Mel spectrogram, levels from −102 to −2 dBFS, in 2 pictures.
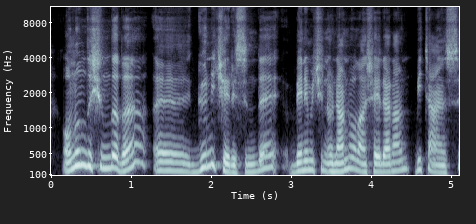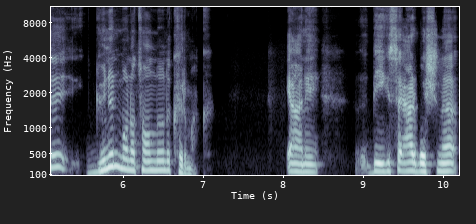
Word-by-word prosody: Onun 260 Hz, +11 st, +3 dB
dışında 225 Hz, -3 st, +3 dB
da, 295 Hz, -, -1 dB
eee, 165 Hz, -2 st, -1 dB
gün 195 Hz, -, -1 dB
içerisinde 155 Hz, -, -1 dB
benim 165 Hz, +6 st, 0 dB
için 180 Hz, 0 st, -4 dB
önemli 155 Hz, +6 st, +1 dB
olan 175 Hz, -7 st, -1 dB
şeylerden 155 Hz, +6 st, -1 dB
bir 185 Hz, 0 st, -5 dB
tanesi, 200 Hz, -, -3 dB, 0.2 s
günün 180 Hz, -, +3 dB
monotonluğunu 175 Hz, -3 st, +1 dB
kırmak. 110 Hz, -, -7 dB, 0.9 s
Yani, 145 Hz, -2 st, 0 dB, 0.5 s
ııı, 130 Hz, -, -16 dB
bilgisayar 160 Hz, +1 st, +2 dB
başına 155 Hz, +1 st, +3 dB
165 Hz, 120 wpm, -21 LUFS, 150-200 Hz, 0.9 s, Onun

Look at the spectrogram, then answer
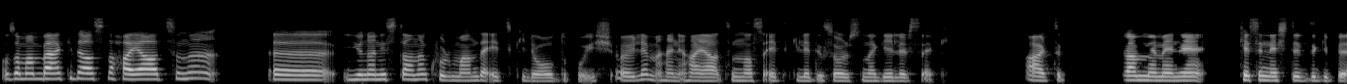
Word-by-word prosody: O 245 Hz, -, -6 dB
zaman 255 Hz, 0 st, +1 dB
belki 260 Hz, +1 st, +5 dB
de 275 Hz, -, +2 dB
aslında 255 Hz, 0 st, +2 dB
hayatını, 250 Hz, -, +4 dB, 0.5 s
ııı, 215 Hz, -2 st, +2 dB
Yunanistan'a 230 Hz, +1 st, 0 dB
kurmanda 185 Hz, -1 st, -2 dB
etkili 165 Hz, -1 st, -6 dB
oldu 155 Hz, 0 st, -3 dB
bu -, -, -6 dB
iş, 170 Hz, -, -9 dB
öyle 185 Hz, +6 st, -1 dB
mi? 215 Hz, -, -6 dB
Hani, 175 Hz, -2 st, -4 dB
hayatını 175 Hz, 0 st, -1 dB
nasıl 175 Hz, 0 st, -4 dB
etkiledi 170 Hz, 0 st, -5 dB
sorusuna 170 Hz, 0 st, -3 dB
gelirsek. 165 Hz, -, -5 dB, 0.7 s
Artık -, -, 0 dB, 0.6 s
dönmemeni 185 Hz, -2 st, +4 dB, 0.3 s
kesinleştirdi 185 Hz, -3 st, +1 dB
gibi. 170 Hz, 0 st, 0 dB
200 Hz, 110 wpm, -25 LUFS, 175-240 Hz, 0.7 s, belki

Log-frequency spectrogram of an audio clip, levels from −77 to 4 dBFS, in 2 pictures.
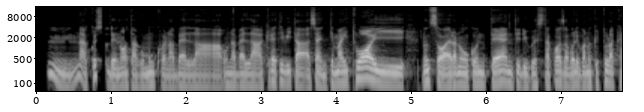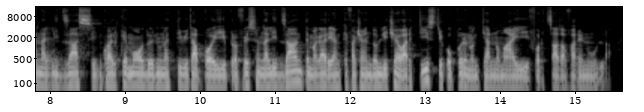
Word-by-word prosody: Uhm. 100 Hz, -, -3 dB
No, -, -, 0 dB
questo 150 Hz, 0 st, -4 dB
denota 90 Hz, -1 st, 0 dB
comunque 90 Hz, +1 st, -3 dB
una 80 Hz, -1 st, -2 dB
bella 85 Hz, -2 st, 0 dB
una 95 Hz, +1 st, -2 dB
bella 90 Hz, -1 st, +1 dB
creatività. 110 Hz, -5 st, +1 dB
Senti, 85 Hz, -5 st, 0 dB
ma 105 Hz, +1 st, +3 dB
i 110 Hz, -, 0 dB
tuoi, 110 Hz, -9 st, +5 dB, 0.2 s
non 110 Hz, +2 st, 0 dB
so, 90 Hz, -, +5 dB
erano 95 Hz, +1 st, +4 dB
contenti 105 Hz, +2 st, +2 dB
di 95 Hz, -, -3 dB
questa 95 Hz, 0 st, -2 dB
cosa? 110 Hz, -4 st, +1 dB
Volevano 100 Hz, +1 st, +1 dB
che -, -, -6 dB
tu 115 Hz, -, -2 dB
la 105 Hz, -, +3 dB
canalizzassi 95 Hz, 0 st, 0 dB
in -, -, -8 dB
qualche 95 Hz, 0 st, -2 dB
modo 90 Hz, -1 st, 0 dB
in 90 Hz, -, -1 dB
un'attività 90 Hz, 0 st, -1 dB
poi 85 Hz, -1 st, 0 dB
professionalizzante, 95 Hz, +3 st, -1 dB
magari 90 Hz, 0 st, +1 dB
anche 85 Hz, 0 st, -6 dB
facendo 85 Hz, 0 st, -2 dB
un 90 Hz, -, -2 dB
liceo 90 Hz, -1 st, +1 dB
artistico, 120 Hz, +2 st, -1 dB
oppure 95 Hz, -1 st, -3 dB
non 80 Hz, 0 st, -4 dB
ti -, -, -7 dB
hanno 80 Hz, -1 st, -3 dB
mai 80 Hz, -1 st, -1 dB
forzato 80 Hz, +2 st, -4 dB
a -, -, -2 dB
fare 80 Hz, +1 st, -5 dB
nulla? 80 Hz, -2 st, -10 dB
90 Hz, 185 wpm, -25 LUFS, 85-100 Hz, 0.2 s, tuoi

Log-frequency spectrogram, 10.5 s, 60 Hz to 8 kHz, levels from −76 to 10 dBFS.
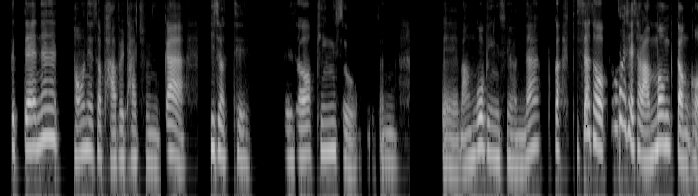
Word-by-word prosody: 그때는 215 Hz, +6 st, +3 dB, 0.2 s
병원에서 180 Hz, +1 st, -2 dB
밥을 150 Hz, 0 st, -4 dB
다 155 Hz, 0 st, -6 dB
주니까 145 Hz, +1 st, 0 dB, 0.3 s
디저트. 170 Hz, -6 st, -3 dB, 0.5 s
그래서 165 Hz, +2 st, -1 dB
빙수 185 Hz, -10 st, -4 dB, 0.2 s
무슨 135 Hz, +1 st, -11 dB, 0.7 s
네 125 Hz, -1 st, -5 dB
망고 160 Hz, +11 st, +1 dB
빙수였나? 160 Hz, +3 st, -4 dB
그니까 -, -, -2 dB, 0.2 s
비싸서 225 Hz, -8 st, +4 dB
평상시에 335 Hz, -, +2 dB
잘 195 Hz, -6 st, +1 dB
안 155 Hz, +4 st, +4 dB
먹던 215 Hz, -, +4 dB
거. -, -, -3 dB
165 Hz, 260 characters per minute, -22 LUFS, 145-205 Hz, 0.7 s, 비싸서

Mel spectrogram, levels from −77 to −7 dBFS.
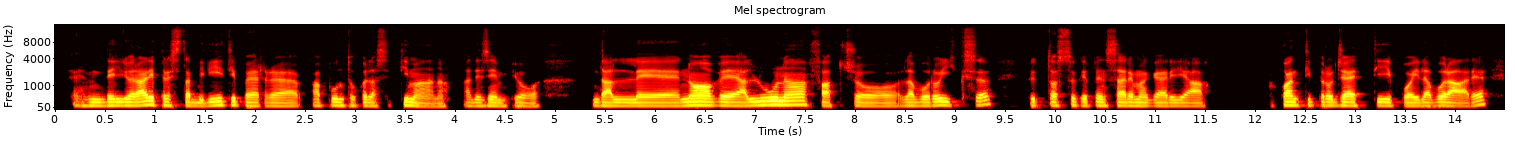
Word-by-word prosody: ehm, 105 Hz, -2 st, -4 dB
degli 110 Hz, +1 st, +1 dB
orari 115 Hz, +4 st, +6 dB
prestabiliti 115 Hz, +2 st, -1 dB
per 100 Hz, -2 st, -2 dB
appunto 105 Hz, 0 st, -4 dB
quella 105 Hz, -1 st, -1 dB
settimana, 95 Hz, -6 st, -3 dB
ad 100 Hz, 0 st, -8 dB
esempio 100 Hz, -2 st, -4 dB, 0.5 s
dalle 100 Hz, -1 st, +1 dB
9 115 Hz, 0 st, +5 dB
all'1 130 Hz, +5 st, +4 dB
faccio 100 Hz, -4 st, -3 dB
lavoro 105 Hz, +2 st, 0 dB
X, 125 Hz, +4 st, -4 dB, 0.3 s
piuttosto 110 Hz, +1 st, -4 dB
che 110 Hz, -1 st, -2 dB
pensare 110 Hz, -1 st, 0 dB
magari 100 Hz, -1 st, -2 dB
a 95 Hz, -1 st, 0 dB
a 95 Hz, -, -18 dB, 0.4 s
quanti 115 Hz, -1 st, +2 dB
progetti 110 Hz, -1 st, 0 dB
puoi 105 Hz, -1 st, 0 dB
lavorare, 105 Hz, +5 st, +1 dB
105 Hz, 110 wpm, -24 LUFS, 100-115 Hz, 0.5 s, orari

